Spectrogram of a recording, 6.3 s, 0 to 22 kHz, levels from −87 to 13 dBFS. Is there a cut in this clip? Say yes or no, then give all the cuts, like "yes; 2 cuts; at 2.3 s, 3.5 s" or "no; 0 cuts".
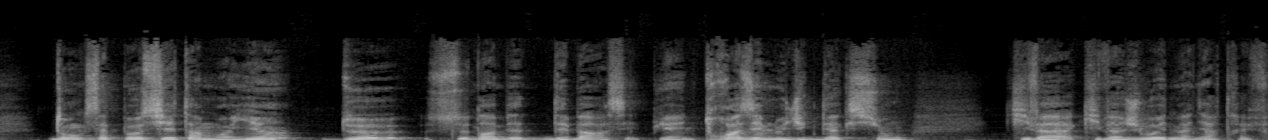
no; 0 cuts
